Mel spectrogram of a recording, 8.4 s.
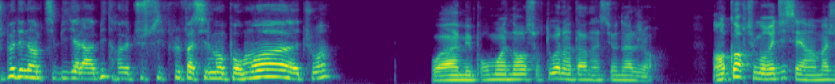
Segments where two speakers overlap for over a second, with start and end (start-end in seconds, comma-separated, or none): none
